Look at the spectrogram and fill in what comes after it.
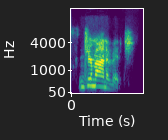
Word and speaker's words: Germanovich: You're close. Germanovich.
